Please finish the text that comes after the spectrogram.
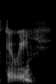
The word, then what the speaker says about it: GUI: a graphical user interface which sometimes people pronounce gooey um it is an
